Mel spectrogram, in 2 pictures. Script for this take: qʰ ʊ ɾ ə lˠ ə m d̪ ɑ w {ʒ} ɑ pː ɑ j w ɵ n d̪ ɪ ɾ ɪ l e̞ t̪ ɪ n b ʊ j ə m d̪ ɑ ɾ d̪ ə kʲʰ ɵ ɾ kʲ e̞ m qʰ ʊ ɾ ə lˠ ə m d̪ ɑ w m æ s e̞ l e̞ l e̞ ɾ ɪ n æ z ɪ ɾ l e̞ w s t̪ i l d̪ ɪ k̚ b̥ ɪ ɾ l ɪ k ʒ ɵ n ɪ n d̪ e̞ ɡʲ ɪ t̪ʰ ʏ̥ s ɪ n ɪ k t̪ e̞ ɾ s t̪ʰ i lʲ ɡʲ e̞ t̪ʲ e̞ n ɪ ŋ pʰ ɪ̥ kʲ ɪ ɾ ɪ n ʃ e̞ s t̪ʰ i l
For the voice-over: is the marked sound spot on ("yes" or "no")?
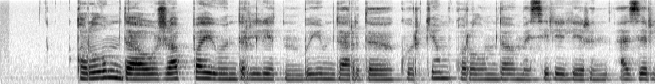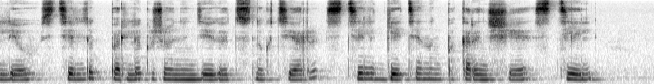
yes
